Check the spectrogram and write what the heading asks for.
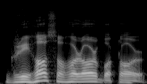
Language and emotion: Assamese, neutral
